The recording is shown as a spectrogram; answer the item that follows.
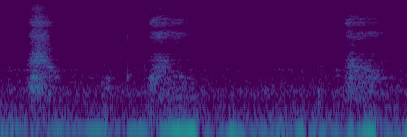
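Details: Alaskan Malamute female dozing in a bed, giving three airy snorting exhales at irregular intervals over a faint low background hum indoors.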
